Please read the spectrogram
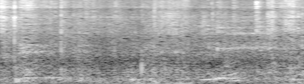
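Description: Quiet room noise with faint voices in the background.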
